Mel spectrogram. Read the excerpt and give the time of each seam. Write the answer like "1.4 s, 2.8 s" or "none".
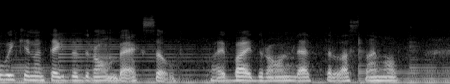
none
